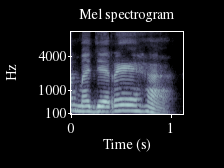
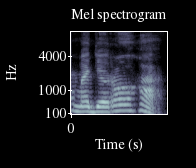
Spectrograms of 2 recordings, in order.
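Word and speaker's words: مَجْرَاهَا: Jadi em kita bacanya majereha. Kenapa kalau ditanya sama orang? Karena ini dibaca dengan imalah dan wajib dibaca dengan imalah. Enggak malah enggak boleh dibaca majroha ya.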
